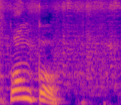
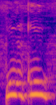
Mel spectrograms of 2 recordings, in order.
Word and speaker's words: punku: Es Punku, escrito, pero pronunciado no es Ponko. Punku, Punku.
